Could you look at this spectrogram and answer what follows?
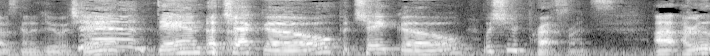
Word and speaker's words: Pacheco: Dan Pacheco. What's your preference? I really like Pacheco. Pacheco. Or Pacheco. Just like not it. Pacheco.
